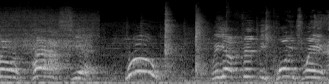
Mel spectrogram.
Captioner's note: player yells Wooo!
